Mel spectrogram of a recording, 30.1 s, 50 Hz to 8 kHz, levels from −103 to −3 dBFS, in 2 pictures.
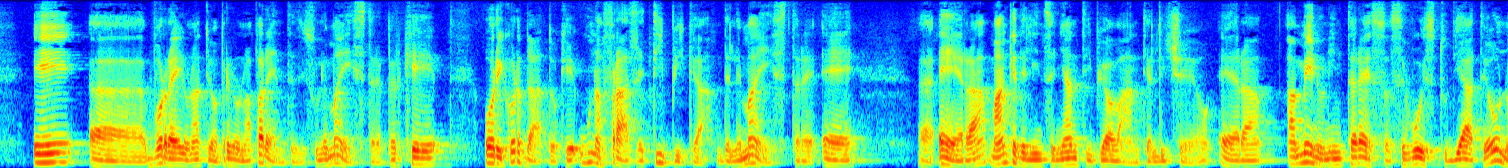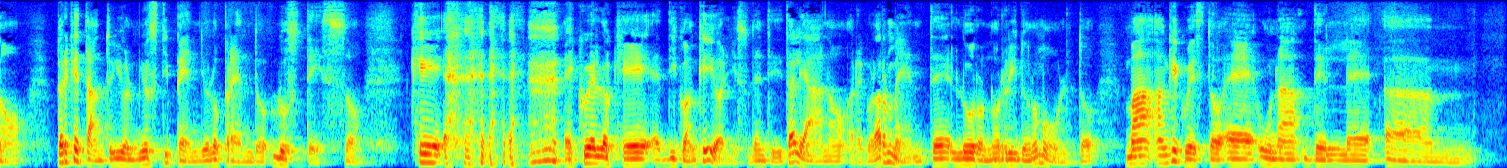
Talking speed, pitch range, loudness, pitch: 145 wpm, 95-120 Hz, -24 LUFS, 105 Hz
